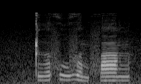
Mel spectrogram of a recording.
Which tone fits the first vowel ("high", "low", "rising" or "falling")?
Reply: rising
